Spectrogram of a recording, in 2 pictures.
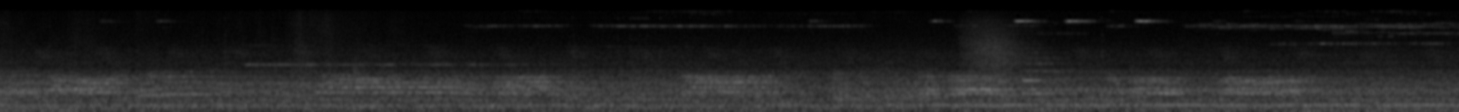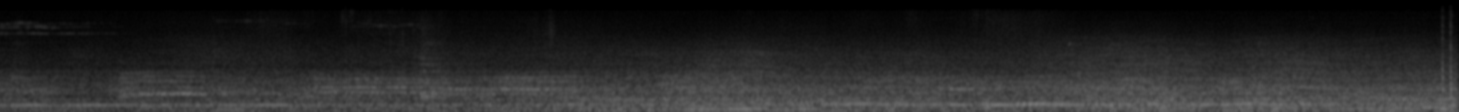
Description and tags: mitzvah tank on flatbush
This is a recording made in my living room of a mitzvah tank, the giant vans the Lubavichers drive around Brooklyn. They play jewish religious music out of speakers on these vans. Its a sound I always enjoyed, especially during the high holidays when there is a giant parade of them on Flatbush.
brooklyn, chant, field-recording, lubavichers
